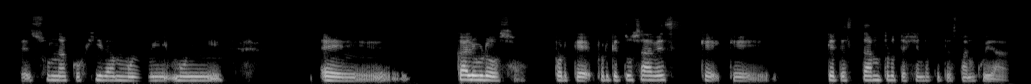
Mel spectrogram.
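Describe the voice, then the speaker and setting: A woman speaks at a medium pitch and a fairly slow pace, with long, frequent pauses. Her intonation is monotone and flat. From Mexico. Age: 30s. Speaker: migrant interviewee. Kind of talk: interview testimony. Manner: halting, many repetitions and fillers.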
